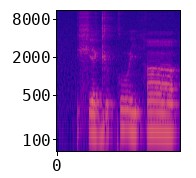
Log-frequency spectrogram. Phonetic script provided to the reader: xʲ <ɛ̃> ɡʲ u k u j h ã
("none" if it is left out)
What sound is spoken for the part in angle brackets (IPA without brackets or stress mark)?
ɛ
